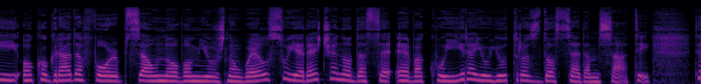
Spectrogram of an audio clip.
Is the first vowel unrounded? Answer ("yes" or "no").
yes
